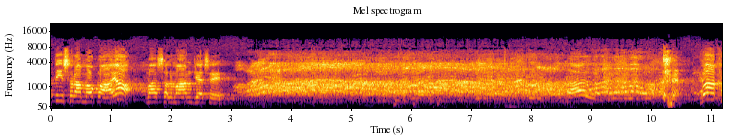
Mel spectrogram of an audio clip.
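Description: A man chants and speaks with passion through a microphone.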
